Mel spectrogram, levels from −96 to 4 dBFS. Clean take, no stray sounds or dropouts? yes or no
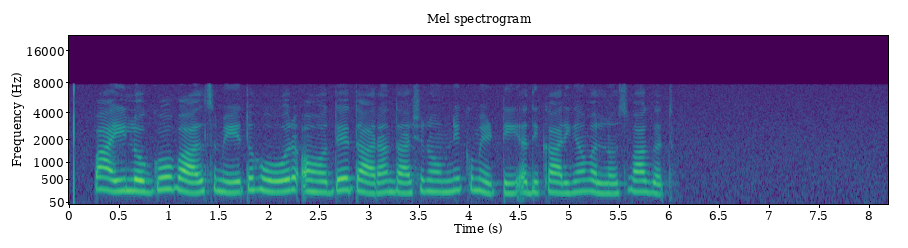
yes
